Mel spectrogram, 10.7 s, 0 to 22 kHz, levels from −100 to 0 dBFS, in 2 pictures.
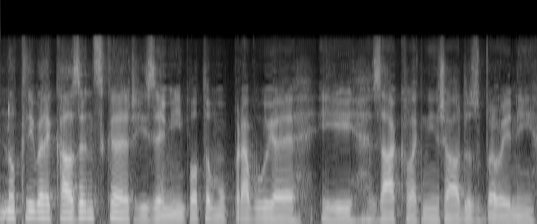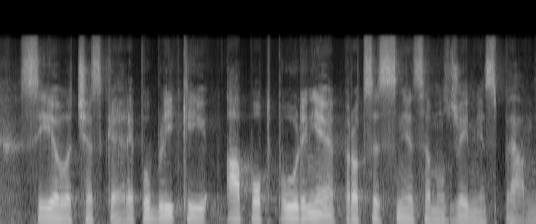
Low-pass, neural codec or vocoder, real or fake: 10.8 kHz; codec, 16 kHz in and 24 kHz out, 0.6 kbps, FocalCodec, streaming, 2048 codes; fake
